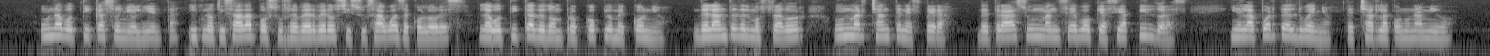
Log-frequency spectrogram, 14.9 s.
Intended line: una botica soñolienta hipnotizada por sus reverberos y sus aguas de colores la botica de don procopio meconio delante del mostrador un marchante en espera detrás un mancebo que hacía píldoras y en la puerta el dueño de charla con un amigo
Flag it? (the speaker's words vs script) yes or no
no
